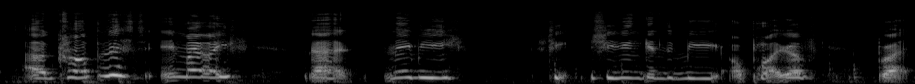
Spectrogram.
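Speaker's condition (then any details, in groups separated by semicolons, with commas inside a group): Cerebral palsy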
